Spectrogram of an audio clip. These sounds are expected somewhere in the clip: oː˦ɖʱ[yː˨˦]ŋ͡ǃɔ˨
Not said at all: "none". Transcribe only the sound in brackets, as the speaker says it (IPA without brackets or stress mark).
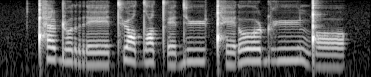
yː˦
